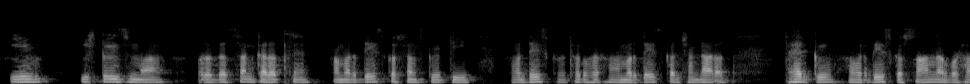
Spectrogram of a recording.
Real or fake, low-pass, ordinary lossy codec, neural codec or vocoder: fake; 5.4 kHz; Opus, 24 kbps; codec, 16 kHz, 1.1 kbps, Voila-Tokenizer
